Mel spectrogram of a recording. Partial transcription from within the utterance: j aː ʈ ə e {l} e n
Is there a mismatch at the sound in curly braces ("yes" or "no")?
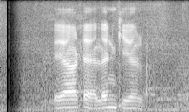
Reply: no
